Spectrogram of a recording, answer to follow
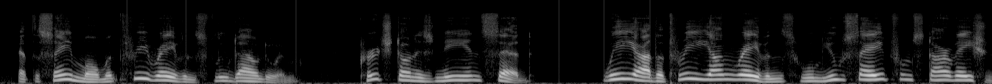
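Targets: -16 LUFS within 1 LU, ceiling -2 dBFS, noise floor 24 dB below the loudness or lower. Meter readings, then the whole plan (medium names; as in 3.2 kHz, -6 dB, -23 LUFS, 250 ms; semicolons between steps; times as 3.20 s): clicks found 6; loudness -23.5 LUFS; peak level -8.5 dBFS; loudness target -16.0 LUFS
-> de-click; trim +7.5 dB; peak limiter -2 dBFS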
